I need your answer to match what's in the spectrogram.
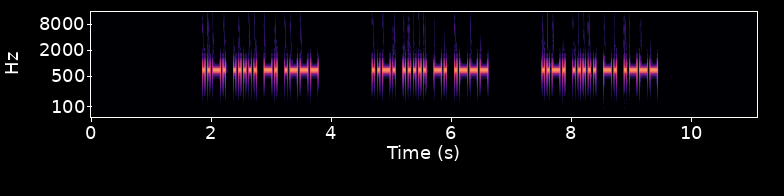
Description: Morse code, heard as a keyed tone, about 28 wpm, 700 Hz. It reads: F5NJ F5NJ F5NJ
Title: DXCC-100 Call Signs - 4 Characters - Repeated 3x - 28wpm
